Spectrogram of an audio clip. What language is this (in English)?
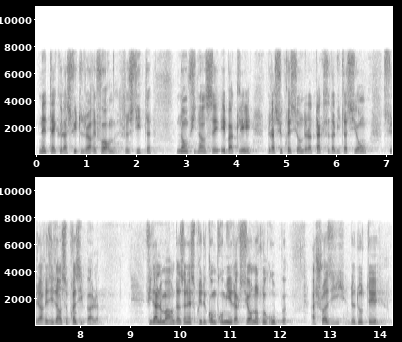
French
